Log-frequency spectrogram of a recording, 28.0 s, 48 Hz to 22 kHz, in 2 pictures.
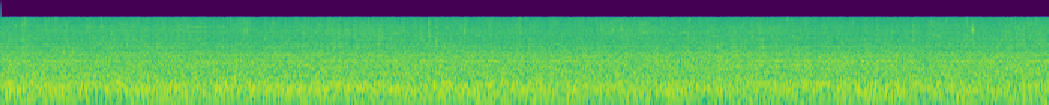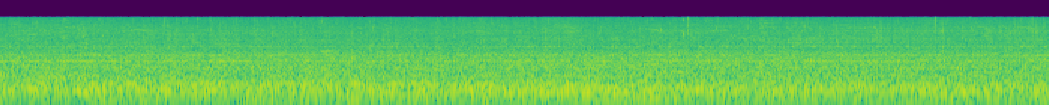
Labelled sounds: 2.5	2.8	Pacific white-sided dolphin, 4.3 to 4.7 kHz
15.7	16.0	Pacific white-sided dolphin, 3.6 to 3.9 kHz
19.5	19.7	Pacific white-sided dolphin, 3.6 to 3.8 kHz
22.4	22.8	Pacific white-sided dolphin, 3.6 to 4.1 kHz

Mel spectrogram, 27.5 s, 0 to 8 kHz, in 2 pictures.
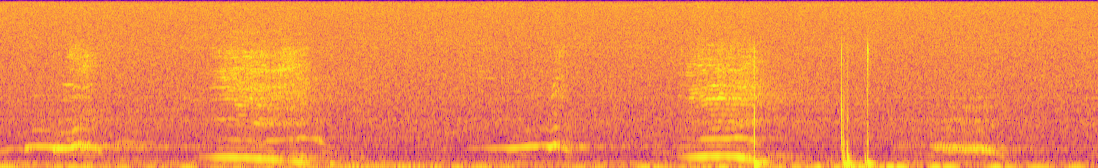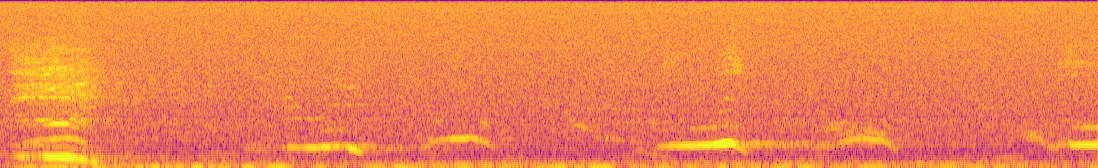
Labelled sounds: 0.8	1.0	humpback whale, 1.6 to 1.8 kHz
2.6	2.9	humpback whale, 1.6 to 1.7 kHz
8.6	9.1	humpback whale, 1.1 to 1.8 kHz
13.9	14.3	humpback whale, 1.2 to 1.8 kHz
27.0	27.3	humpback whale, 2.6 to 2.9 kHz

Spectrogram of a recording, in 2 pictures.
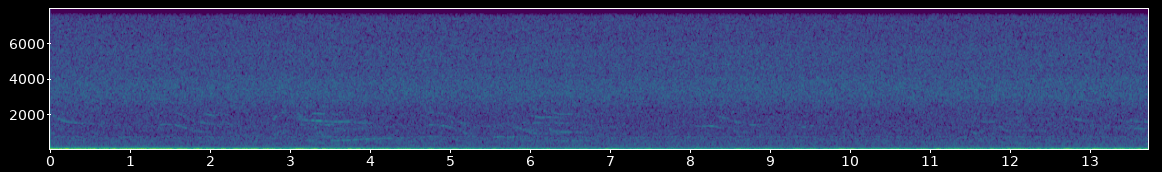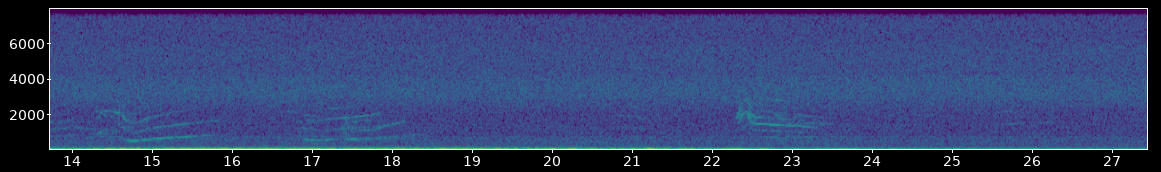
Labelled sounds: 0.1	0.4	killer whale, Bigg's (transient), 1.5 to 1.8 kHz
3.1	3.8	killer whale, Bigg's (transient), 1.5 to 2.1 kHz
5.8	6.6	killer whale, Bigg's (transient), 0.90 to 2.1 kHz
8.2	8.4	killer whale, Bigg's (transient), 1.2 to 1.4 kHz
14.3	15.5	killer whale, Bigg's (transient), 1.2 to 2.3 kHz
17.1	18.2	killer whale, Bigg's (transient), 1.2 to 2.1 kHz
22.3	23.3	killer whale, Bigg's (transient), 1.2 to 2.4 kHz
25.7	25.9	killer whale, Bigg's (transient), 1.4 to 1.6 kHz

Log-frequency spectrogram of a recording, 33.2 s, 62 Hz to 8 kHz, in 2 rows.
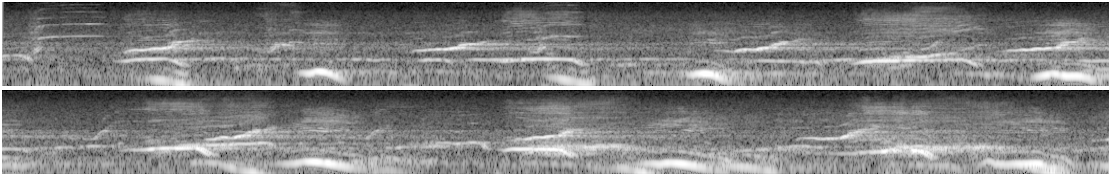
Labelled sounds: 0.4	1.6	humpback whale, 0.90 to 6.8 kHz
2.0	3.2	humpback whale, 0.80 to 2.8 kHz
4.3	5.0	humpback whale, 1.2 to 4.4 kHz
6.9	8.7	humpback whale, 0.86 to 6.7 kHz
10.4	12.2	humpback whale, 0.80 to 2.3 kHz
12.8	14.7	humpback whale, 1.4 to 4.6 kHz
15.1	16.9	humpback whale, 0.80 to 2.1 kHz
18.4	20.8	humpback whale, 0.80 to 3.7 kHz
21.1	21.5	humpback whale, 1.2 to 1.6 kHz
22.5	22.8	humpback whale, 2.9 to 3.0 kHz
24.3	24.8	humpback whale, 1.3 to 2.8 kHz
25.1	25.4	humpback whale, 0.80 to 0.90 kHz
26.3	27.3	humpback whale, 0.80 to 1.6 kHz
29.1	30.2	humpback whale, 0.80 to 3.2 kHz
31.6	32.2	humpback whale, 1.1 to 1.5 kHz

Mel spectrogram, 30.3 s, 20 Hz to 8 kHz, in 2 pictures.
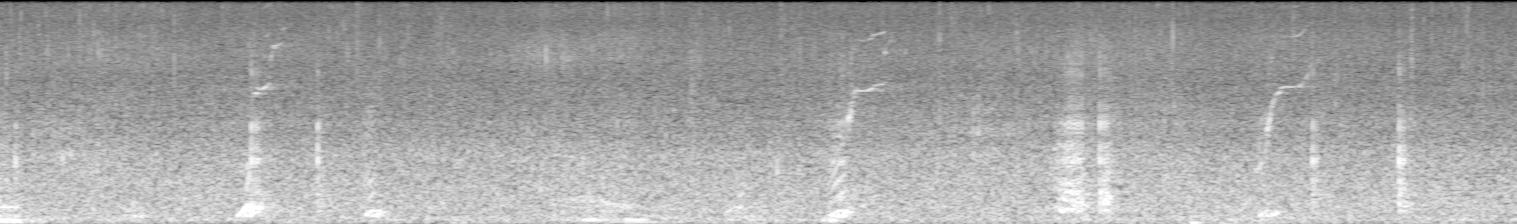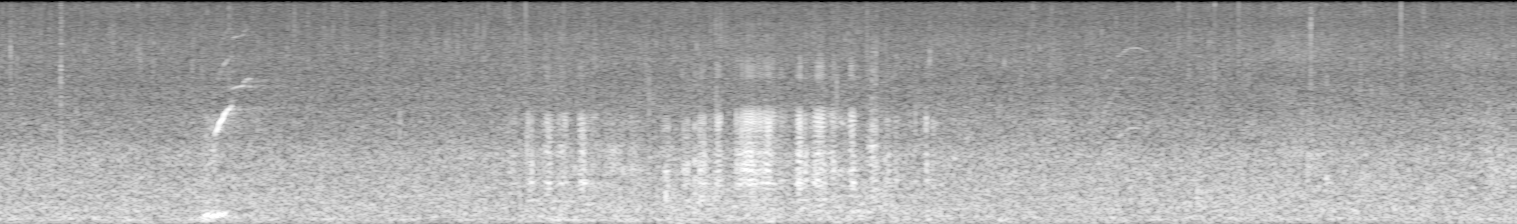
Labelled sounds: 2.6	2.8	humpback whale, 2.1 to 2.6 kHz
8.6	9.0	humpback whale, 2.1 to 2.7 kHz
10.6	10.9	humpback whale, 1.3 to 1.6 kHz
12.6	13.2	humpback whale, 1.2 to 5.3 kHz
17.3	17.9	humpback whale, 1.2 to 2.8 kHz
26.4	26.7	humpback whale, 3.6 to 4.2 kHz

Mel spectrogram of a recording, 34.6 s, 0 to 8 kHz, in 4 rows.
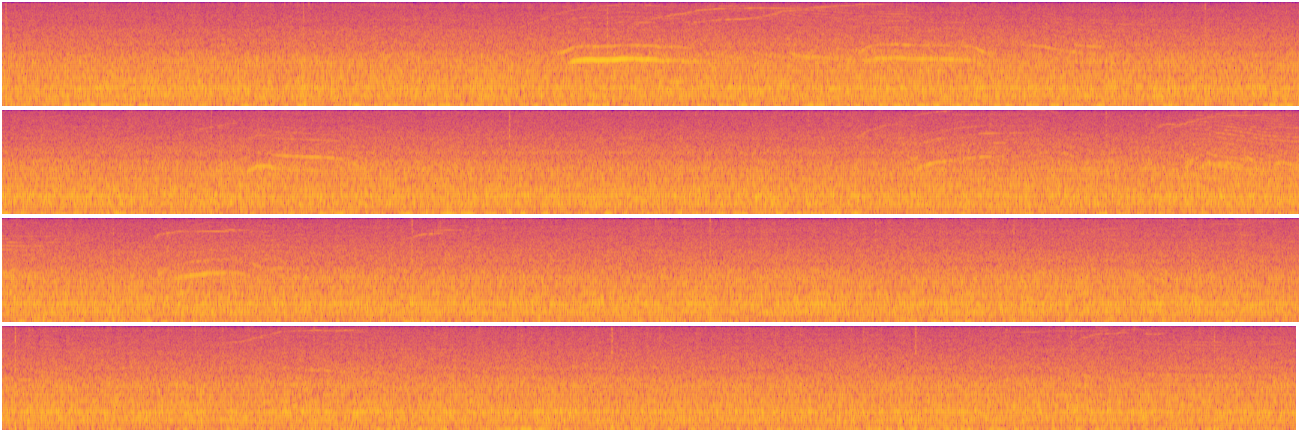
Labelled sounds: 3.5	5.0	killer whale, 0.94 to 7.7 kHz
5.0	7.8	killer whale, Bigg's (transient), 0.87 to 8.0 kHz
9.8	11.2	killer whale, Bigg's (transient), 0.74 to 5.7 kHz
14.3	15.8	killer whale, Bigg's (transient), 1.1 to 8.0 kHz
16.2	19.6	killer whale, Bigg's (transient), 0.65 to 7.8 kHz
19.9	20.7	killer whale, 0.98 to 5.8 kHz
27.2	28.5	killer whale, 0.94 to 7.2 kHz
32.7	34.5	killer whale, 1.0 to 7.4 kHz

